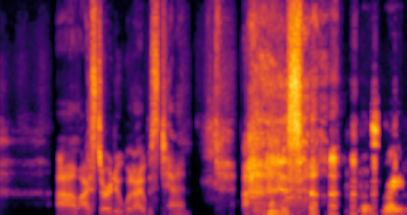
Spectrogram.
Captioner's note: laughs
